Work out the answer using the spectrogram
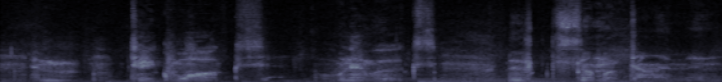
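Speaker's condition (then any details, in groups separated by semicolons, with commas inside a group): Cerebral palsy; cerebral palsy, premature birth, tracheostomy, feeding tube, airway surgery; raspy quiet voice, one vocal cord burned in airway surgery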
